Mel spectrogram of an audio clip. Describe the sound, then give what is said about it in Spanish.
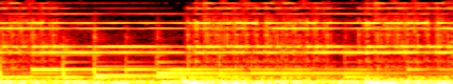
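A landline telephone rings in a flat with a steady, trilling electronic ring that pulses in repeated bursts, alone with no voices. “El teléfono fijo de este piso en el que me encuentro ahora mismo con Juan y Luisa no para de sonar durante los meses siguientes a la desaparición.”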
